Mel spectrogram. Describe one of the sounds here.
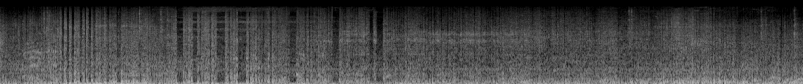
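Loud explosions boom and roar.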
